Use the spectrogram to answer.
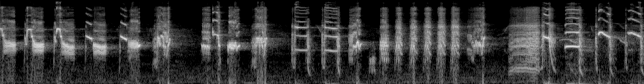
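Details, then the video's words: Energetic Thai-type Javan myna in full song with varied fills. It gives dense, rapid chattering notes, then squeaky rising whistles and a harsh rasp, followed by clear downslurred whistles. "OCEHAN BURUNG JALAK INI || Jalak Kebo Thailand Gacor Full Isian"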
